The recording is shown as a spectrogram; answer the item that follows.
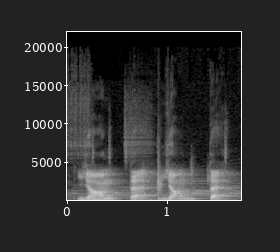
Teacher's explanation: Jag inte becomes jag inte, and inte turns often into ente, and since there is a vowel before this, it kinda gets lost. So we have jante.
